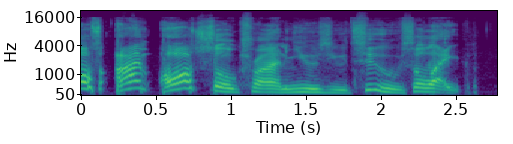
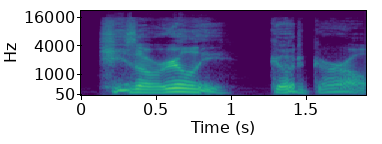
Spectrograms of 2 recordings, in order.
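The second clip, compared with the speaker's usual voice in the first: put-on leering, soft, creepy old man voice; 3 semitones lower, 6 dB quieter than usual. Acting out a man's words, imitating a creepy old man. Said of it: "you sound like an old creepy man".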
